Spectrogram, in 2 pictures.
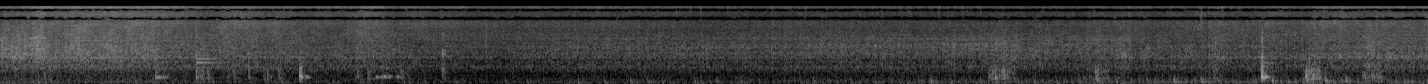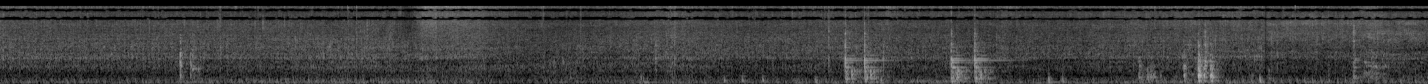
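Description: Sliced onions and canned anchovies sizzling in a steel wok, stirred with a metal wok spatula that scrapes and taps the pan now and then, more often near the end.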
